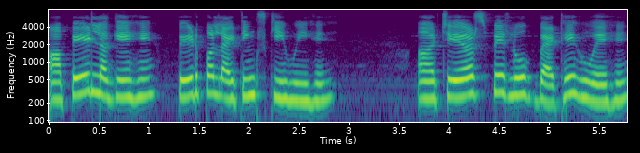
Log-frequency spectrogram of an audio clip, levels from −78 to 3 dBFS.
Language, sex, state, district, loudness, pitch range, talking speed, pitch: Hindi, female, Bihar, Madhepura, -13 LUFS, 230-275 Hz, 175 wpm, 250 Hz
